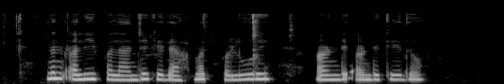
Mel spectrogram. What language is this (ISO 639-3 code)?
pus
